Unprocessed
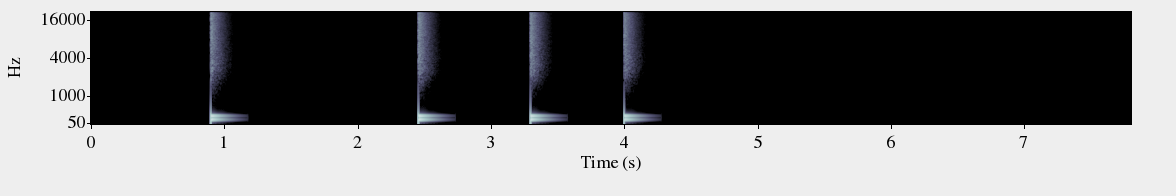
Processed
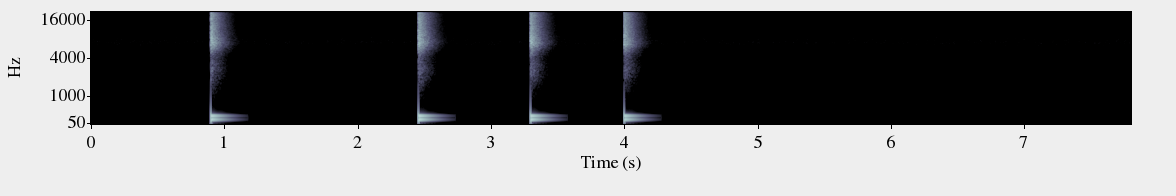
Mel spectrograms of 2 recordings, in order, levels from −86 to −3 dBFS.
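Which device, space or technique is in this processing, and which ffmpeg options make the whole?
budget condenser microphone: -af "highpass=99,highshelf=f=5.3k:t=q:w=3:g=10,volume=-4.5dB"

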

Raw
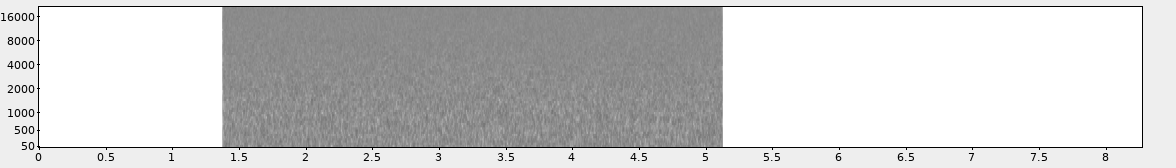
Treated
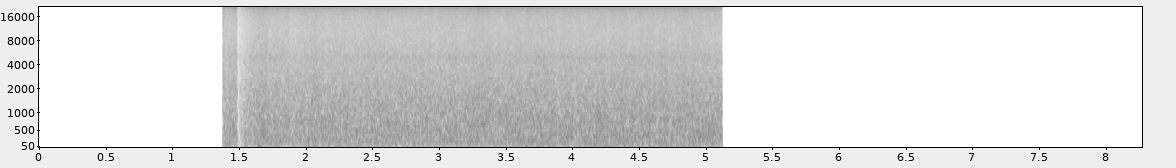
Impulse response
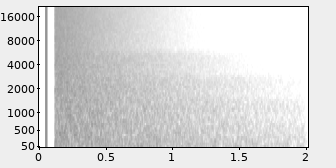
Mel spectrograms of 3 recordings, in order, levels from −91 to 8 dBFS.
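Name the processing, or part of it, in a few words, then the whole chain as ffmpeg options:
broadcast voice chain: -filter_complex "[0:a]asettb=1/sr,asplit=3[a][b][c];[a]atrim=end=1.484[d];[b]atrim=start=1.48:end=3.13,asetpts=PTS-STARTPTS,afade=t=in:d=0.004:c=qsin,afade=t=out:st=1.646:d=0.004:c=qsin,agate=range=-33dB:threshold=-17dB:ratio=3:detection=peak[e];[c]atrim=start=3.126[f];[d][e]acrossfade=d=0.004:c1=hsin:c2=qsin[g];[g][f]acrossfade=d=0.004:c1=qsin:c2=hsin,highpass=f=80:p=1,deesser=0.8,acompressor=threshold=-41dB:ratio=3,equalizer=f=5k:t=o:w=0.3:g=3,alimiter=level_in=11.5dB:limit=-24dB:level=0:latency=1:release=236,volume=-11.5dB,volume=4.5dB"

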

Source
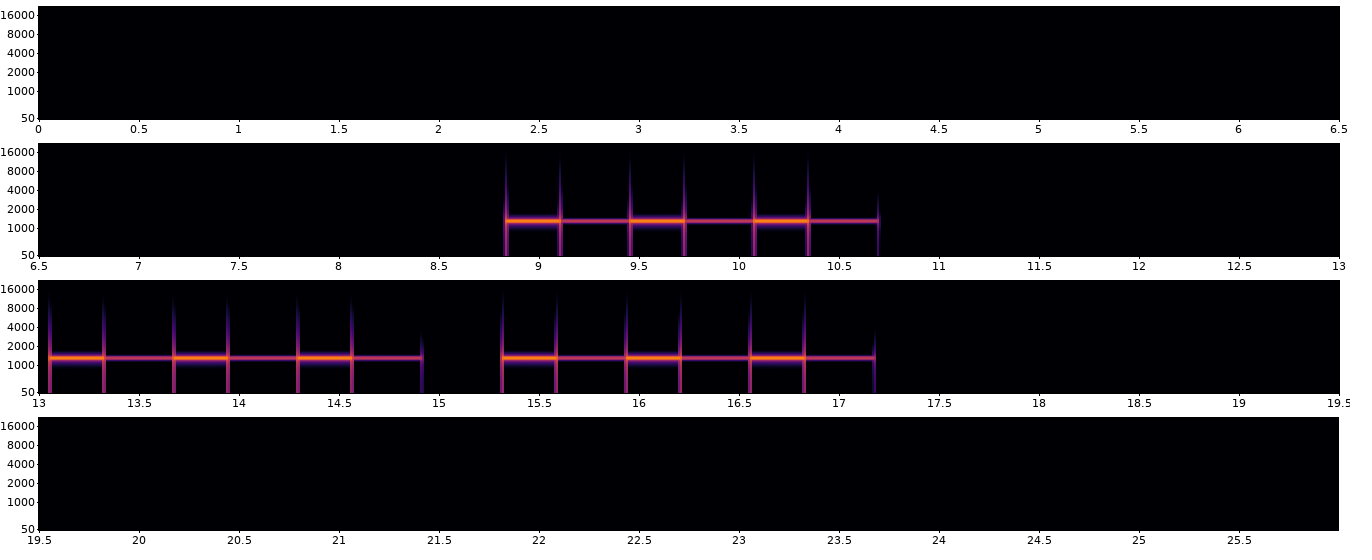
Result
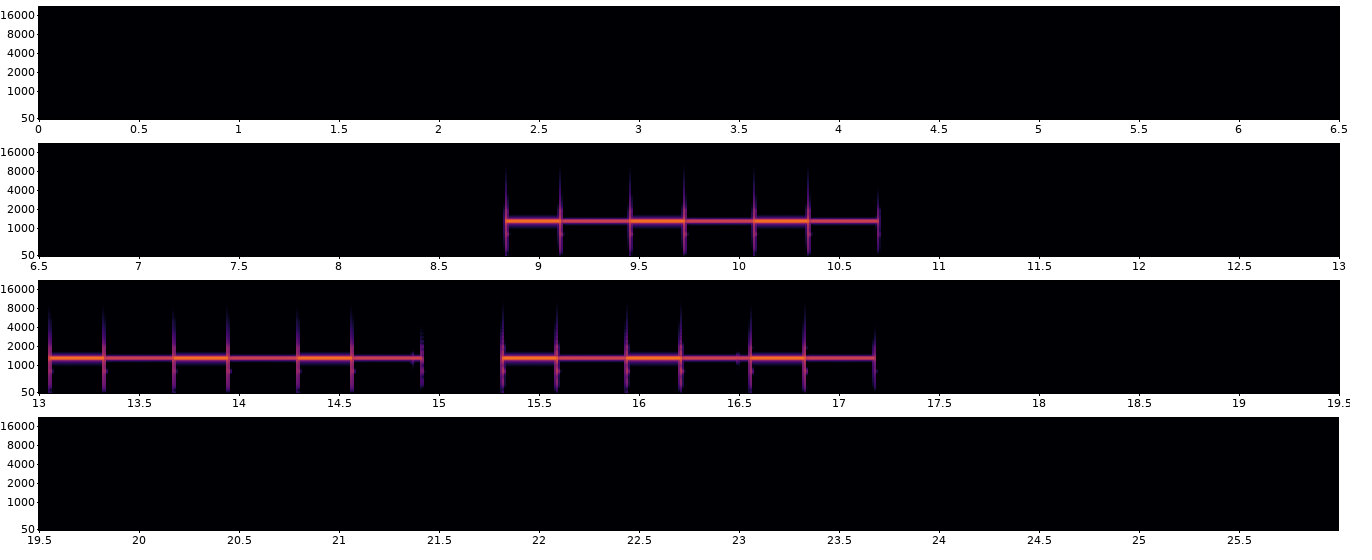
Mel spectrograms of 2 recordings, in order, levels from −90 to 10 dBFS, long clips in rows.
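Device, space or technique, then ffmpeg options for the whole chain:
laptop speaker: -filter_complex "[0:a]highpass=290,equalizer=f=790:t=o:w=0.3:g=7,equalizer=f=1.9k:t=o:w=0.36:g=7.5,alimiter=limit=-23dB:level=0:latency=1:release=25,asettb=1/sr,asplit=3[a][b][c];[a]atrim=end=14.864[d];[b]atrim=start=14.86:end=16.49,asetpts=PTS-STARTPTS,afade=t=in:d=0.004:c=qsin,afade=t=out:st=1.626:d=0.004:c=qsin,aecho=1:1:2.5:0.45,atrim=end_sample=71883[e];[c]atrim=start=16.486[f];[d][e]acrossfade=d=0.004:c1=hsin:c2=qsin[g];[g][f]acrossfade=d=0.004:c1=qsin:c2=hsin,volume=2.5dB"

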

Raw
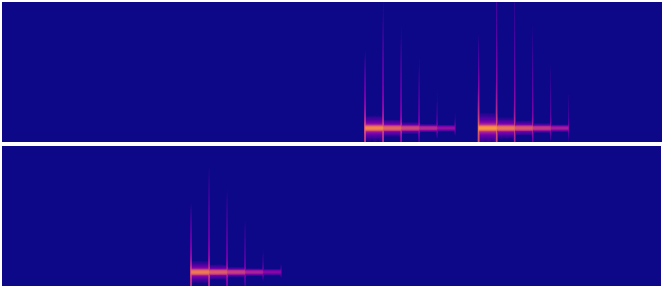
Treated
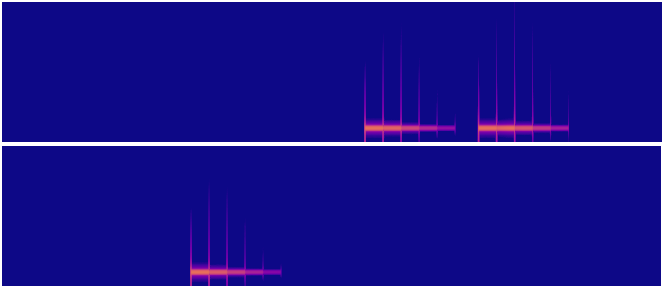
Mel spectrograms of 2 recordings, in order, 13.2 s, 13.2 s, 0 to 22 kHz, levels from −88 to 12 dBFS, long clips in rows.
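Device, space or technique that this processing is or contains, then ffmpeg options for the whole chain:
stacked limiters: -af "alimiter=limit=-18.5dB:level=0:latency=1:release=262,alimiter=level_in=0.5dB:limit=-24dB:level=0:latency=1:release=12,volume=-0.5dB"

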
